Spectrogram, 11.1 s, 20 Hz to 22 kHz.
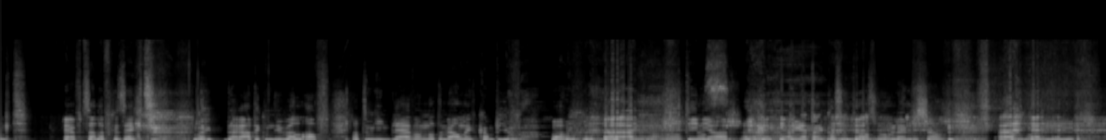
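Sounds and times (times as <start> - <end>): men laughing: 5.1 - 11.0.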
